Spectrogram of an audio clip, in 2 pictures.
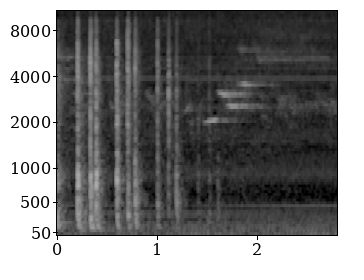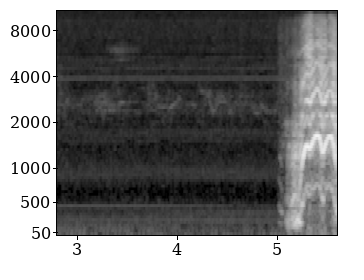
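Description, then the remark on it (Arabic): A quick burst of thumping knocks, like hooves, fades into near silence before Aseel, a fast horse, lets out a loud, shrill neigh at the very end. “كان الحصان أصيل حصانا سريعا كسرعة الريح المنطلقة.”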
